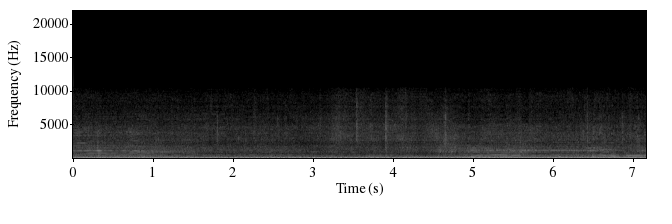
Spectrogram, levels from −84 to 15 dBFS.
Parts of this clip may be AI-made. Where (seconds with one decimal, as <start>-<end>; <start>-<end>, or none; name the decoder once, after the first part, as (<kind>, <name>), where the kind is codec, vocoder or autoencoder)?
0.8-1.7 (codec, SNAC); 2.9-6.0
